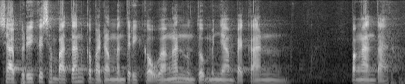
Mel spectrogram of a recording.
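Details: Adult male speaker; Normal voice.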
